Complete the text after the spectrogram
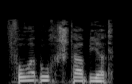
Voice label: "vorbuchstabiert", German; adjectives

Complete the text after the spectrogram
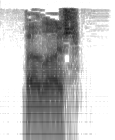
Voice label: "bullish", English; adjectives

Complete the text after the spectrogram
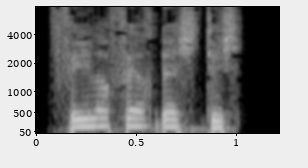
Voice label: "fehlerverdächtig", german; adjectives

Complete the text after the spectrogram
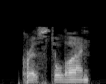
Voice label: "crystalline", English; adjectives

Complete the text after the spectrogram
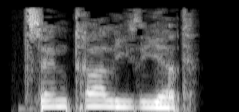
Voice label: "zentralisiert", German; adjectives

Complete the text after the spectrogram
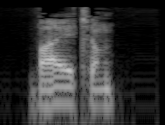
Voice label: "biting", English; adjectives

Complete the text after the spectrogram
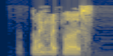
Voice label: "limitless", english; adjectives

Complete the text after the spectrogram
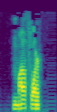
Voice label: "muffler", English; nouns

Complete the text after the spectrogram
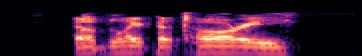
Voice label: "obligatory", english; adjectives

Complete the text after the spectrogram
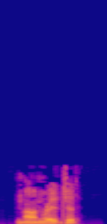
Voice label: "non-rigid", english; adjectives

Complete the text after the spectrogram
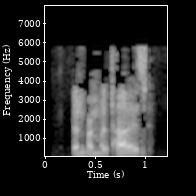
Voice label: "undramatised", English; adjectives

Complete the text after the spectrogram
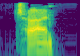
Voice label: "chime", English; nouns

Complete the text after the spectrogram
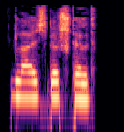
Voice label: "gleichgestellt", German; adjectives

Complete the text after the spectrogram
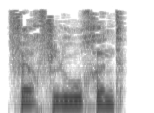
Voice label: "verfluchend", German; adjectives

